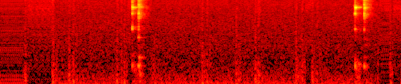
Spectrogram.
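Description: Near silence broken twice by a faint double click, about a second in and again near the end, like a computer mouse button being pressed and released.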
